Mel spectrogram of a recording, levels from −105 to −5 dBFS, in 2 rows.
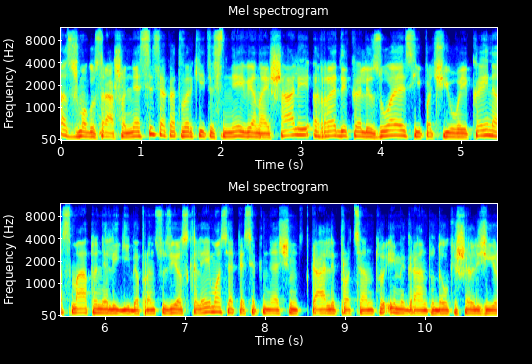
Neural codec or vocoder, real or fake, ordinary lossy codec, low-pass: none; real; Opus, 24 kbps; 10.8 kHz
